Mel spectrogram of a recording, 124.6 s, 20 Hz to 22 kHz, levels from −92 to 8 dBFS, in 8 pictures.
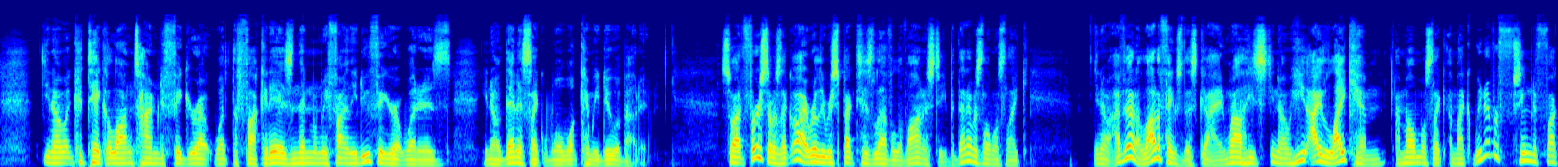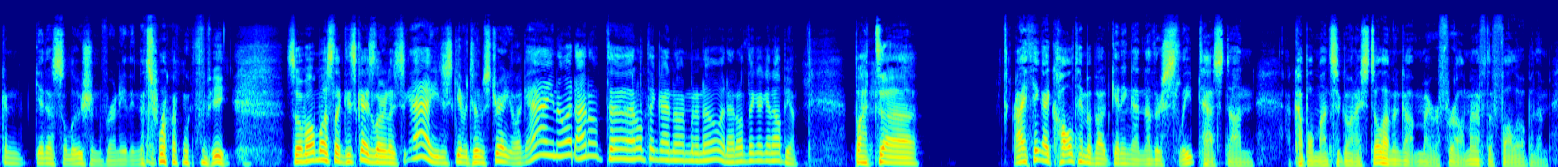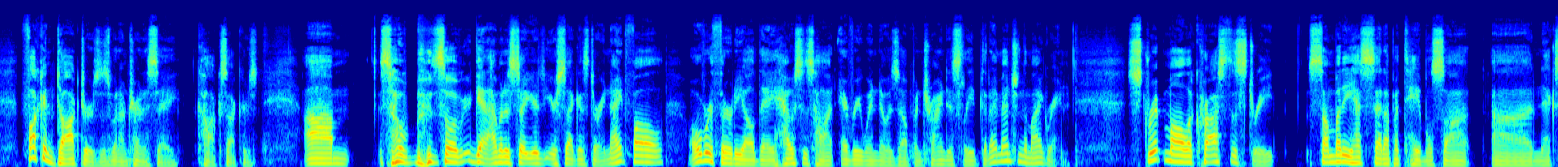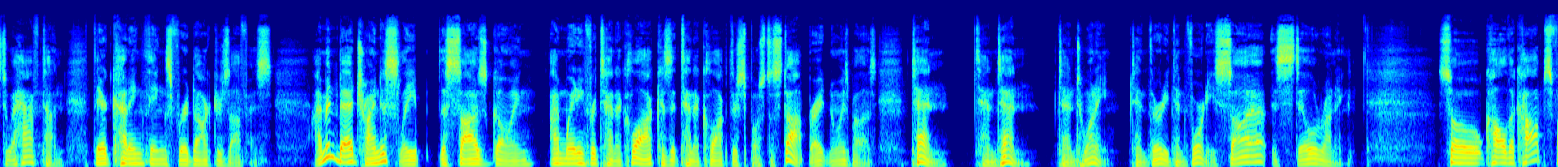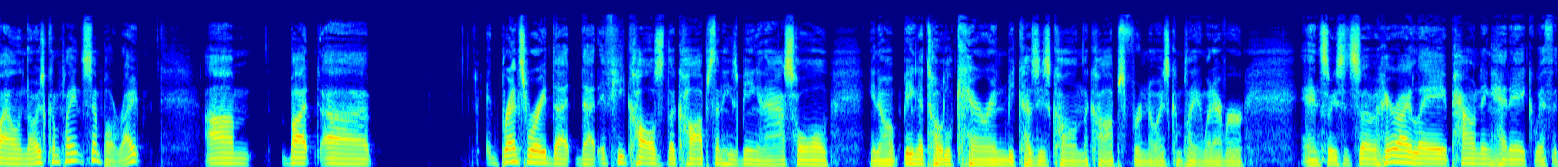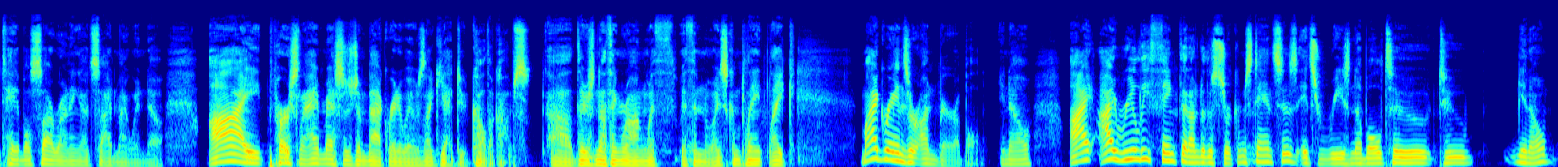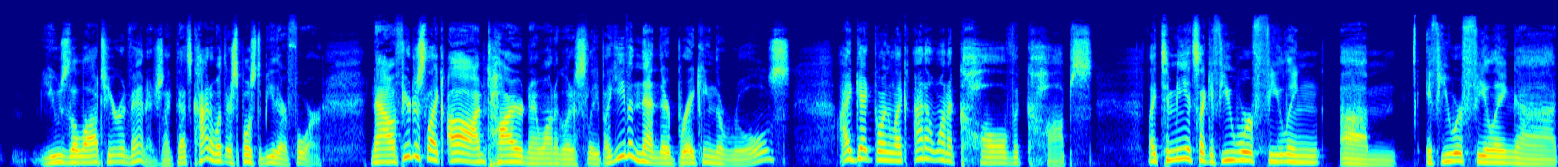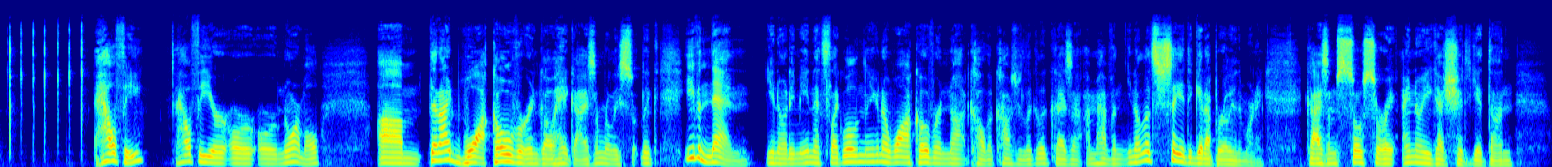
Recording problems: none

